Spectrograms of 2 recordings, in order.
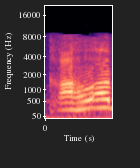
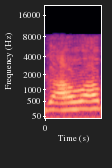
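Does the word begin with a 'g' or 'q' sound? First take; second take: q; g. First: The word begins with a 'q' sound. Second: The word begins with a 'g' sound.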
